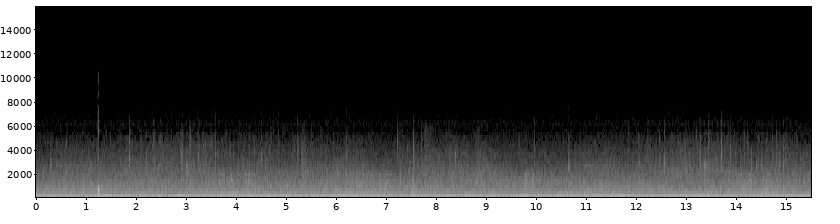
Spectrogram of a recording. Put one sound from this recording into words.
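A low, steady game hum drones throughout.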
